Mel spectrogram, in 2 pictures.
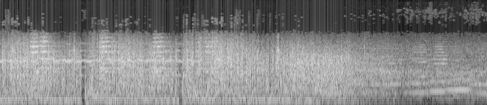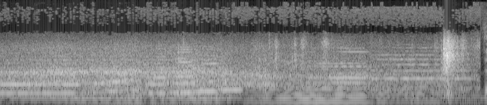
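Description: Bombs explode in a TV episode as a loud, sustained roaring blast that gradually fades into a low rumble, followed by lingering tonal music-like hums and a final sharp burst near the end.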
